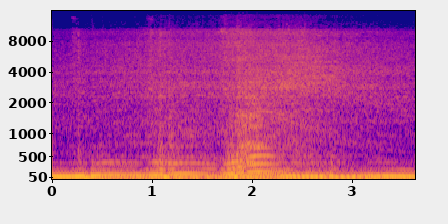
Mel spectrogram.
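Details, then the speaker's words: Nissan 350Z after replacing the starter that wouldn't engage: engine catches, runs steady, then a clean rev up and down with no stumble; running normally. "the starter we're back in business she's running she started we're good"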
